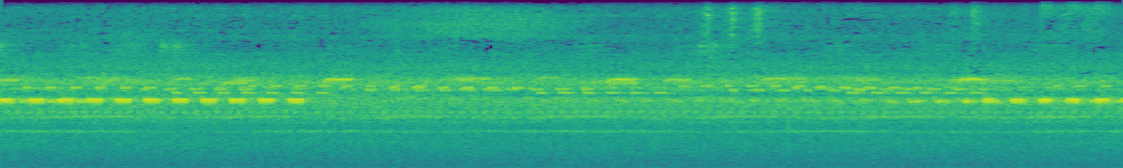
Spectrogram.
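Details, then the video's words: Crickets offered as natural tinnitus sound therapy, chirping in quick high pulses roughly twice a second, with a bout near the start and again near the end over a continuous insect hum. "Try Listening to Cricket Sounds"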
